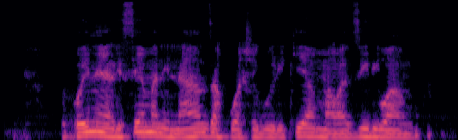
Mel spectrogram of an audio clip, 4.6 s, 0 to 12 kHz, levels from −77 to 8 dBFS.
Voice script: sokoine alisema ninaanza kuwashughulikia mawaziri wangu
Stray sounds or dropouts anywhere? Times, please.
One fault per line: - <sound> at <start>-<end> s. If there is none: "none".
none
